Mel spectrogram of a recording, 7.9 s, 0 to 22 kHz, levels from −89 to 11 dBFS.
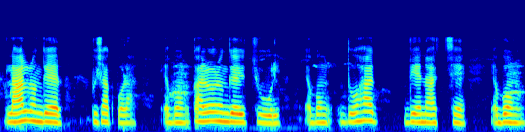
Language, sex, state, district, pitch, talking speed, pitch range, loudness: Bengali, female, Assam, Hailakandi, 220 Hz, 105 wpm, 205-230 Hz, -20 LUFS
